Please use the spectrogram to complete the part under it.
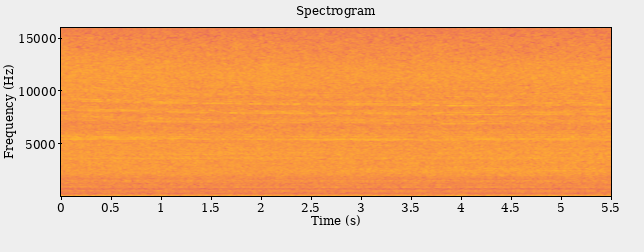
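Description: Steady, loud broadband roar of a Boeing 737's jet engines in flight, on an Alaska Airlines Honolulu-to-Seattle flight under an in-flight emergency, continuous and unbroken, with no talk.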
